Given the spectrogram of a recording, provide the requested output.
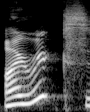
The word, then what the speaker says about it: Irix: Also, Irix, is that how you pronounce it? – Yep.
